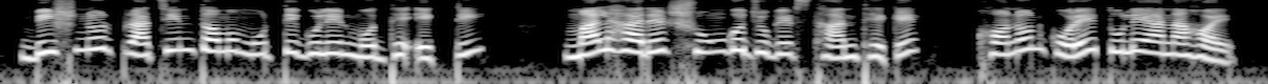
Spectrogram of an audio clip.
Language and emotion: Bengali, neutral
